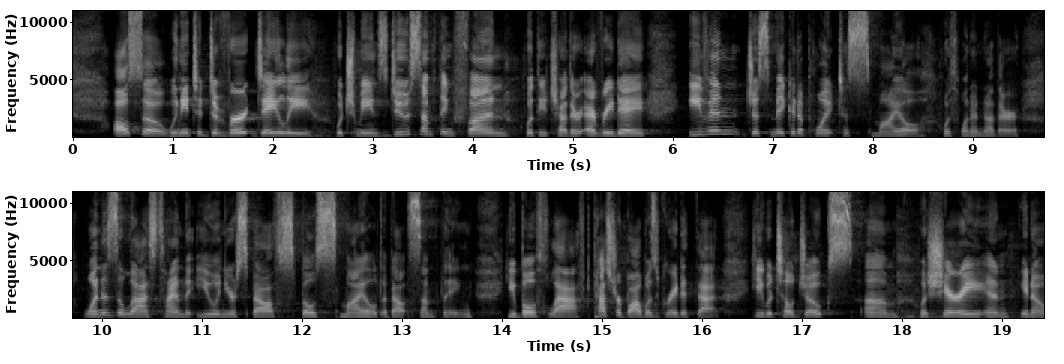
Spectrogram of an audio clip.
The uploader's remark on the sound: was preached on February 13th at the 10AM service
